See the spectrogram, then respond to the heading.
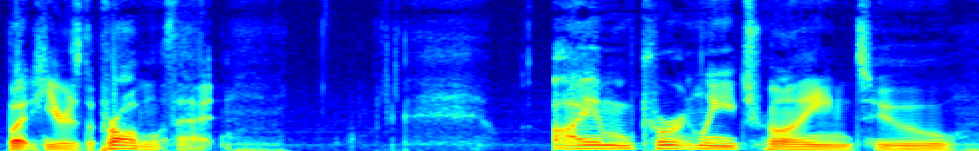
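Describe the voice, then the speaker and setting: Raspy, creaky-voiced man rambling over gameplay. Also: medium pitch, darkish tone, no echo, clean studio sound. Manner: rambling, self-deprecating, lots of fillers. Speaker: gaming YouTuber. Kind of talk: casual gameplay commentary.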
